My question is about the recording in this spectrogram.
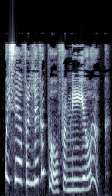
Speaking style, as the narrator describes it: Jessica exclaimed, mocking her acquaintance

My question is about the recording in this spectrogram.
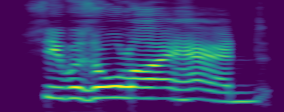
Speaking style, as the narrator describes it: Leta cried

